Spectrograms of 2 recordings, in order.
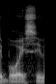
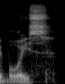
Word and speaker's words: Boise: And we say Boise, we don't say Boise, like Boise City in Oklahoma, for example. We say Boise. If you say it wrong, you're not from Idaho.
